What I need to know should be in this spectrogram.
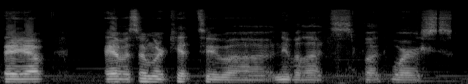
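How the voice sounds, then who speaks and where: A man's voice: lowish voice, little pitch movement, measured pace, sharp tone, faint music behind. Offhand young guy chatting about games. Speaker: streamer's friend on voice chat. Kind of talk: casual gaming chat.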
